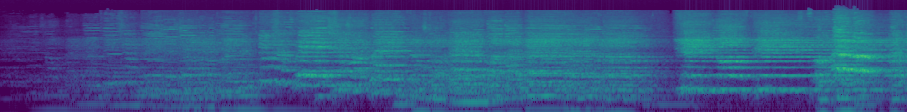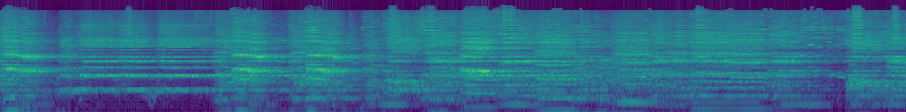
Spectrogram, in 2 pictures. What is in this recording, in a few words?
example distort, In this track, the musical example in track example.flac is distorted by a small amount.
